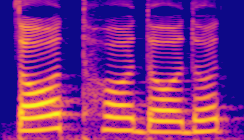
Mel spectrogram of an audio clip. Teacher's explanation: यह दंत होता क्योंकि हमारी जीभ दांतों पर इसमें टच होती है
